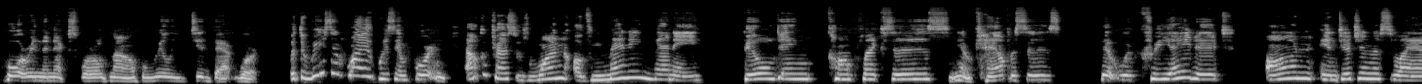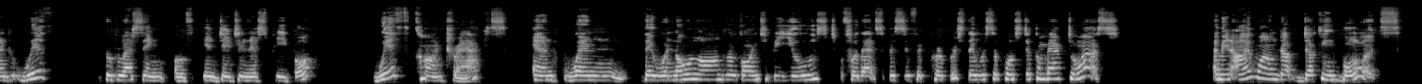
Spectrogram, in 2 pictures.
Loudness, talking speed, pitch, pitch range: -18 LUFS, 155 wpm, 250 Hz, 215-305 Hz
